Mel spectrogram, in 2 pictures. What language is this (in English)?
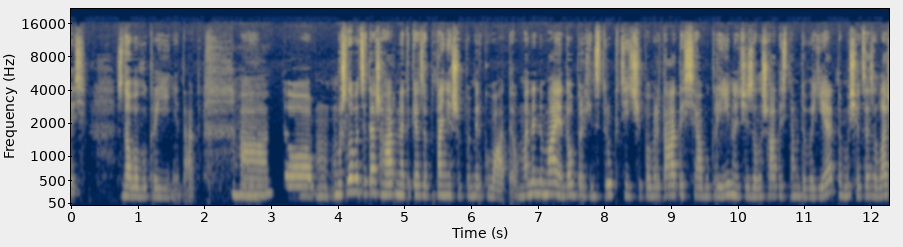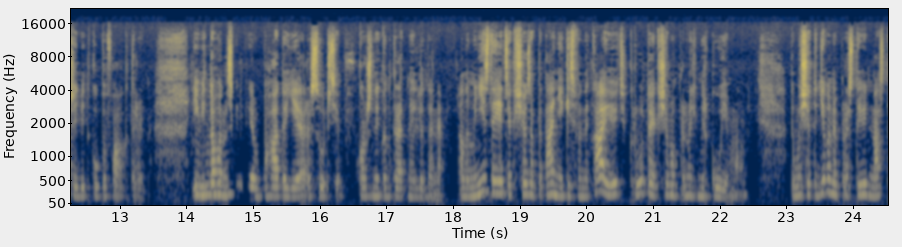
Ukrainian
